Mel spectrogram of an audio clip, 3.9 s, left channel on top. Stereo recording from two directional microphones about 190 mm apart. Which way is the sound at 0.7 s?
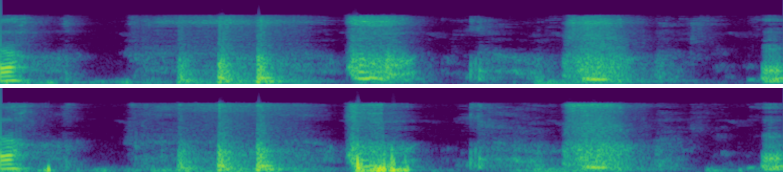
15° right (ahead or behind).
